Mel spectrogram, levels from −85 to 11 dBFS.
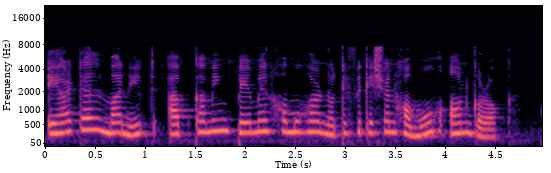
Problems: none marked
